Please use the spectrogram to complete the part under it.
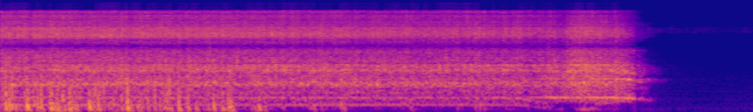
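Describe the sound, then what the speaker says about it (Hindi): A kitchen grinder churns wheat into coarse porridge for panjeeri, a loud steady motor whine with rough grinding texture that runs continuously and then cuts off abruptly near the end. "हम उस गंदम का दलिया बना लेते हैं ग्राइंडर में।"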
